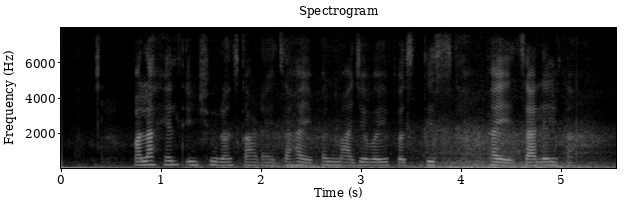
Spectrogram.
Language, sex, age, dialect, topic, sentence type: Marathi, male, 18-24, Northern Konkan, banking, question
